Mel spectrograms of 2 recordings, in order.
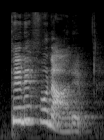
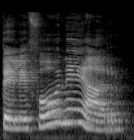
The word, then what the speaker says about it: telefonear: Il primo è telefonare. Telefonare in spagnolo si dice telefonear, non telefonar.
